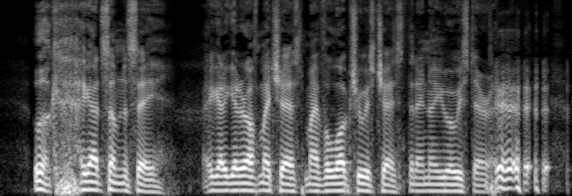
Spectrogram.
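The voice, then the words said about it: Raspy Jewish New York male voice. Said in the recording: “I talk like a Jewish dude from New York ... You need to quit smoking.”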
